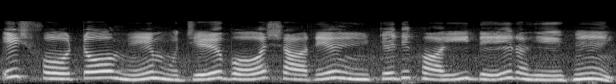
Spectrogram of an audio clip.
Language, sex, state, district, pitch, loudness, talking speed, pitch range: Hindi, female, Madhya Pradesh, Katni, 255 Hz, -12 LUFS, 105 wpm, 230-285 Hz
